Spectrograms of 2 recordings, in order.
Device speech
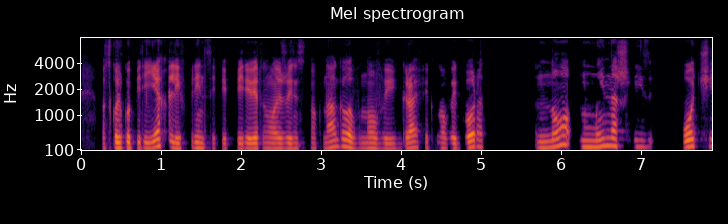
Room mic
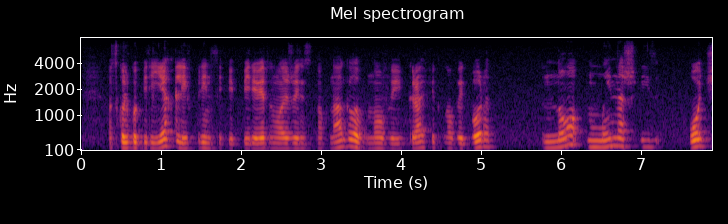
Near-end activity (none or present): none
